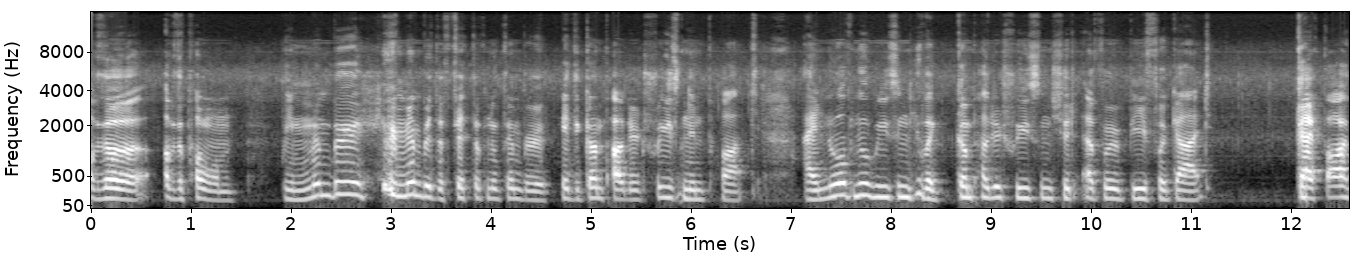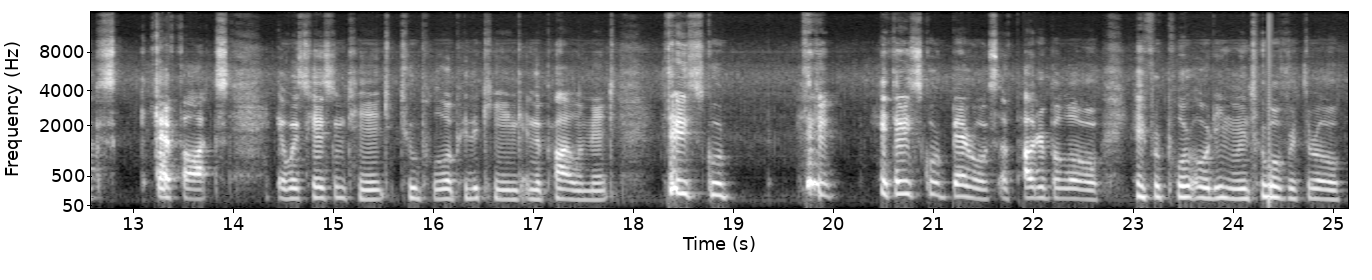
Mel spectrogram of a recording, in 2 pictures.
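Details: Lifelong stuttering present since birth in an adult male, self-described as holding words rather than repeating them; real, not acted; stuttering with blocks and repetitions.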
